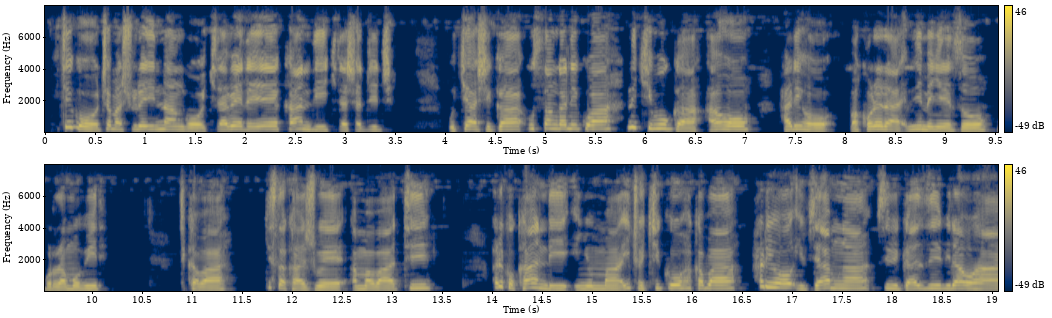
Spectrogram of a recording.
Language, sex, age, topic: Rundi, male, 25-35, education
